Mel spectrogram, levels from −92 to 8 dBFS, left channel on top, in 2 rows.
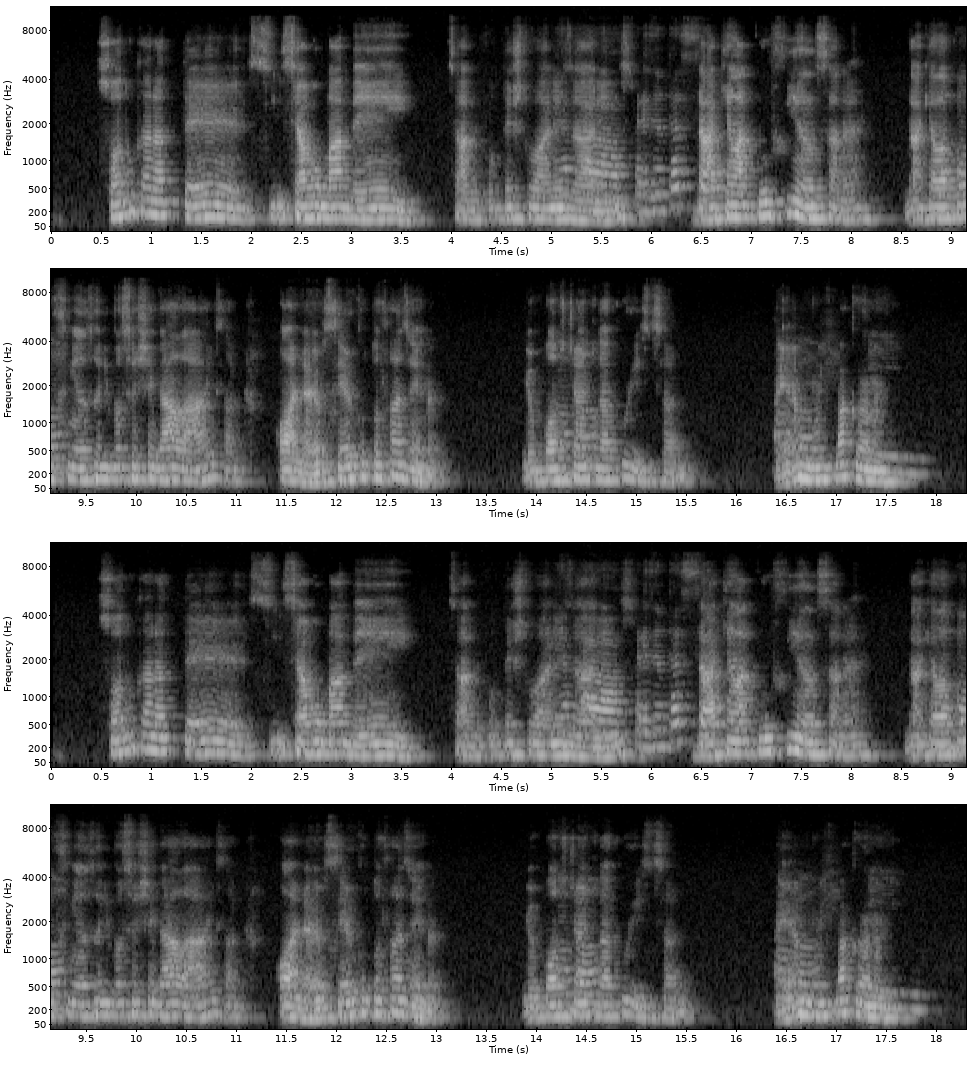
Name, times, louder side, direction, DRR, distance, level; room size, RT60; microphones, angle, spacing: voice 1, 0.5-3.6 4.0-5.8 6.4-8.1 8.5-13.0 13.9-15.5 16.4-17.5, left 2 dB, 80° left, 4 dB, 1.6 m, -27 dB
voice 2, 4.9-7.0 8.8-9.3 14.2-14.7 16.4-16.8 17.3-17.8, right 3 dB, 5° left, 0 dB, 1.8 m, -33 dB
8.4 x 6.6 x 2.9 m, 0.37 s
head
